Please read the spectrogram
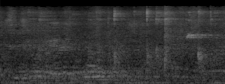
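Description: Table tennis rally: the plastic ball knocking off paddles and the table in a quick series of sharp clicks, one near the end with a short high ping, over a hall's background chatter.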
